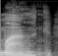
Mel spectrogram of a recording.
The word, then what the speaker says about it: Musk: Yo creo que está bien pronunciado, porque es con U, pero es Musk.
